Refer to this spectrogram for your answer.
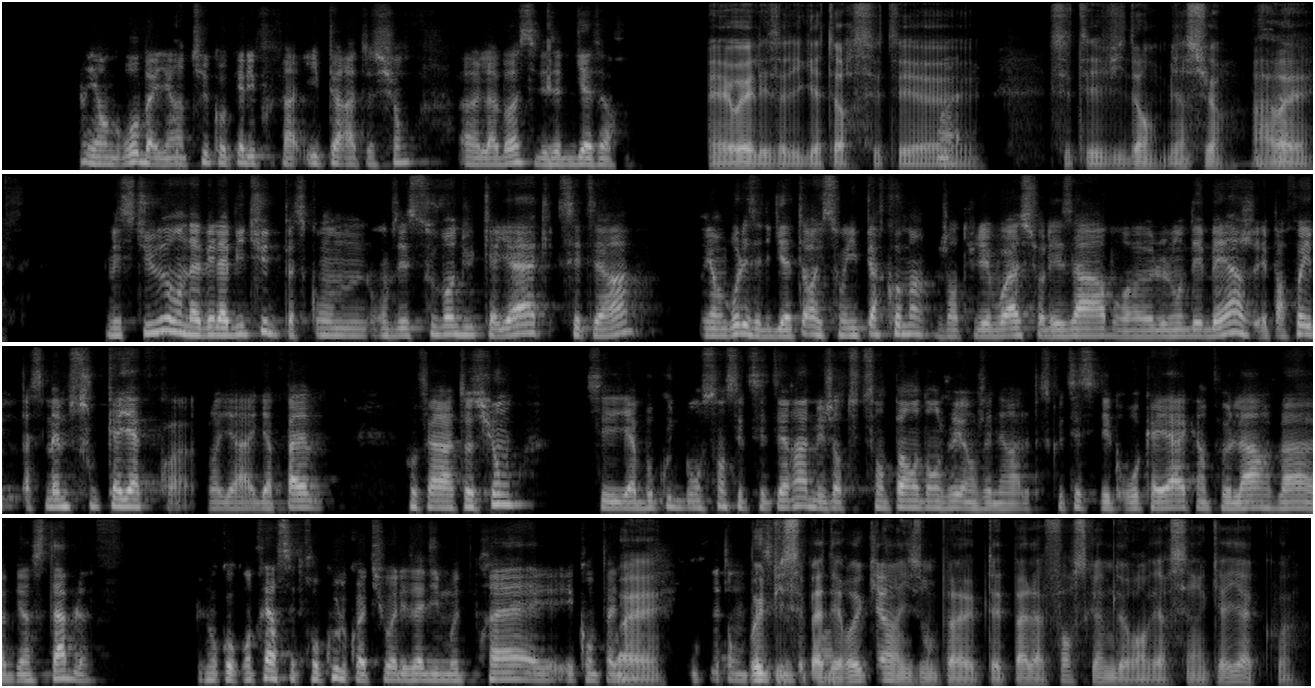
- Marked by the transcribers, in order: unintelligible speech; unintelligible speech; other background noise
- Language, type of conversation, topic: French, podcast, Peux-tu raconter une rencontre brève mais inoubliable ?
